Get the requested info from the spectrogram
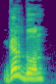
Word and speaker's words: Гордон: Гордон. Александр Гордон. Работал вместе со мной на «Серебряном дожде». Я все время говорил ему, что ударение в его фамилии надо делать на первом слоге.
